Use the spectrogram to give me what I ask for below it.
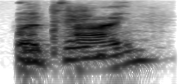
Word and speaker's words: butane: Butane. So butane, yes. Oh. Yeah, it's pronounced bute, but butane.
